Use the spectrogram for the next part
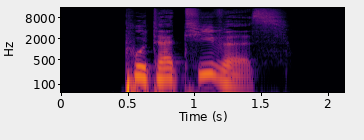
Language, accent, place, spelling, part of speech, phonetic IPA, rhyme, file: German, Germany, Berlin, putatives, adjective, [putaˈtiːvəs], -iːvəs, De-putatives.ogg
- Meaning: strong/mixed nominative/accusative neuter singular of putativ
